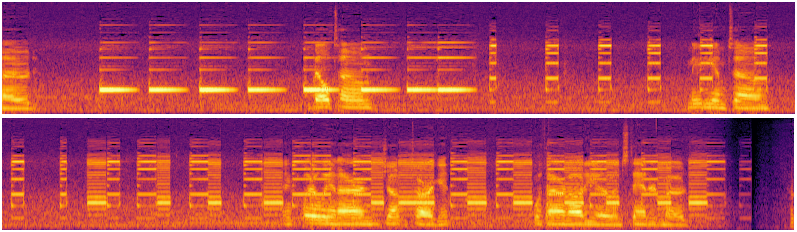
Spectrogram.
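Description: A metal detector gives short, repeated electronic beeps.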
